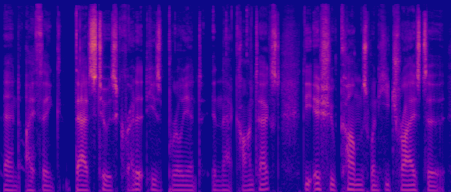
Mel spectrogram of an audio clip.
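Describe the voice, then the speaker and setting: A man's voice: low-pitched, flat delivery, normal speed, clean tone, dry recording. A man hosting a casual discussion, talking in an emphatic, argumentative way. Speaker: host.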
